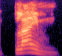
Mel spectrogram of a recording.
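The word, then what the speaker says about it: climb: बी क्लाइंब चढणे क्लाइंब आता बी जरी स्पेलिंग मध्ये असले तर त्याचा उच्चार करायचा नाही क्लाइंब ब नाही क्लाइम next C ओ एम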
